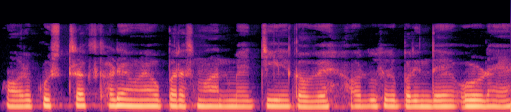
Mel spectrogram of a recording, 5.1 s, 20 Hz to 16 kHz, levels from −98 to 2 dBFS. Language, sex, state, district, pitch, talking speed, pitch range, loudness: Hindi, male, Delhi, New Delhi, 155 Hz, 210 wpm, 150-160 Hz, -16 LUFS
